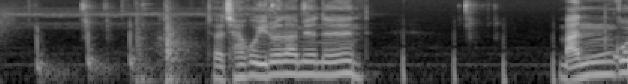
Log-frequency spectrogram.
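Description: A wooden door opens and shuts.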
